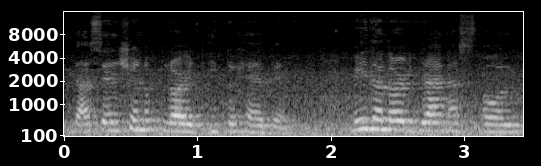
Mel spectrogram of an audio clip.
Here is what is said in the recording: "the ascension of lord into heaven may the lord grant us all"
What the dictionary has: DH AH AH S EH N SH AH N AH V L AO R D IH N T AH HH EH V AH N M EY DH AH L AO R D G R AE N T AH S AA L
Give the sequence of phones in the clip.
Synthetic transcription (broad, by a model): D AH AH S EH N SH AH N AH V L AO R D IH N T AH HH EH V AH N M EY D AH L AO R D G R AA N AH S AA L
